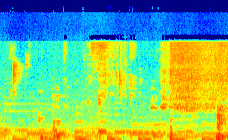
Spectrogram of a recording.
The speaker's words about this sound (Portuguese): Deixa ele fritar bem para ele criar aquela crostinha gostosa. Vou até deixar baixar um pouco o fogo agora que já esquentou, para ele não queimar. Toma cuidado na hora de virar ele, tá?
